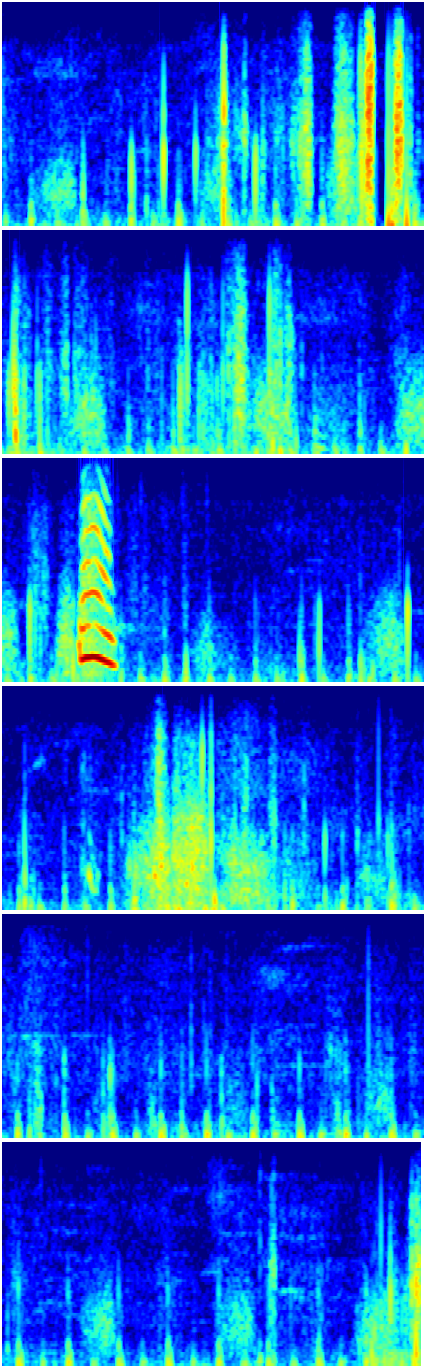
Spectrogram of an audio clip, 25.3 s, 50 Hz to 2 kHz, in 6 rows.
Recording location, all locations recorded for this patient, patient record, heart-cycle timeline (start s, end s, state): pulmonary valve (PV)
aortic valve (AV)+pulmonary valve (PV)+tricuspid valve (TV)+mitral valve (MV)
#Age: Infant
#Sex: Male
#Height: 87.0 cm
#Weight: 12.5 kg
#Pregnancy status: False
#Murmur: Absent
#Murmur locations: nan
#Most audible location: nan
#Systolic murmur timing: nan
#Systolic murmur shape: nan
#Systolic murmur grading: nan
#Systolic murmur pitch: nan
#Systolic murmur quality: nan
#Diastolic murmur timing: nan
#Diastolic murmur shape: nan
#Diastolic murmur grading: nan
#Diastolic murmur pitch: nan
#Diastolic murmur quality: nan
#Outcome: Abnormal
#Campaign: 2015 screening campaign
0.00	18.52	unannotated
18.52	18.66	systole
18.66	18.78	S2
18.78	18.90	diastole
18.90	19.02	S1
19.02	19.12	systole
19.12	19.22	S2
19.22	19.36	diastole
19.36	19.48	S1
19.48	19.60	systole
19.60	19.70	S2
19.70	19.84	diastole
19.84	19.94	S1
19.94	20.04	systole
20.04	20.14	S2
20.14	20.28	diastole
20.28	20.38	S1
20.38	20.50	systole
20.50	20.60	S2
20.60	20.74	diastole
20.74	20.86	S1
20.86	20.98	systole
20.98	21.08	S2
21.08	21.22	diastole
21.22	21.36	S1
21.36	21.48	systole
21.48	21.58	S2
21.58	21.72	diastole
21.72	21.82	S1
21.82	21.98	systole
21.98	22.08	S2
22.08	22.24	diastole
22.24	22.36	S1
22.36	22.48	systole
22.48	22.58	S2
22.58	22.72	diastole
22.72	22.86	S1
22.86	22.98	systole
22.98	23.08	S2
23.08	23.24	diastole
23.24	23.34	S1
23.34	23.48	systole
23.48	23.60	S2
23.60	23.72	diastole
23.72	23.86	S1
23.86	24.00	systole
24.00	24.10	S2
24.10	24.24	diastole
24.24	24.36	S1
24.36	24.46	systole
24.46	24.50	S2
24.50	25.30	unannotated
